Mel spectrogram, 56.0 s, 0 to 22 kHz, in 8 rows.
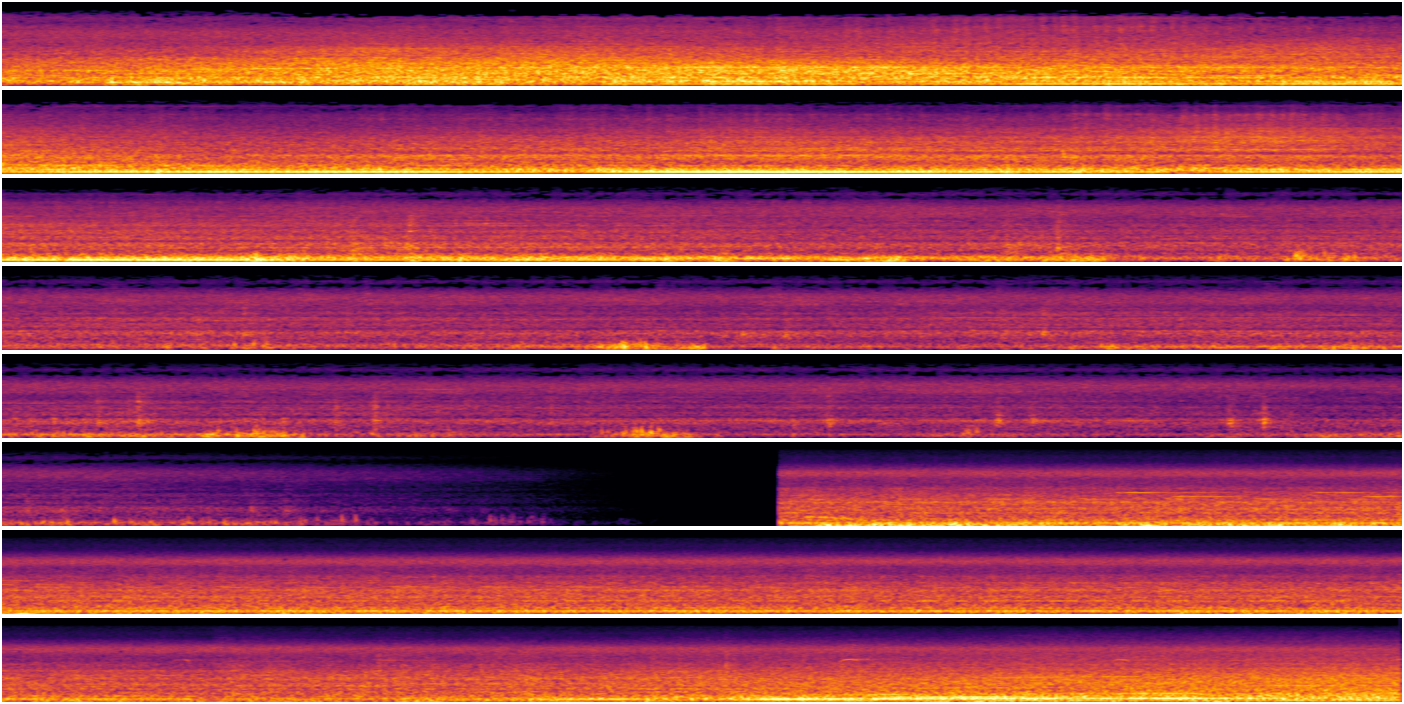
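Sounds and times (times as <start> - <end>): train wheel noise: 0.0 - 37.4, 38.9 - 56.0
diesel railcar engine drone: 0.0 - 37.5, 38.9 - 56.0.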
